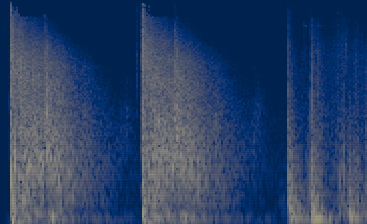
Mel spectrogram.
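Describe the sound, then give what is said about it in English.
Pistol gunshots ring out: three loud, sharp reports, each trailing off in a decaying tail, spaced about a second apart, with the last burst rougher and more broken up. “Is that a gun? Oh, God, don't shoot!”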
